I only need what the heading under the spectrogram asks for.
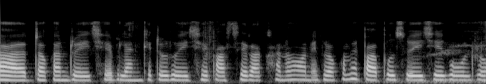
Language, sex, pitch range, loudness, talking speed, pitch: Bengali, female, 195-210 Hz, -19 LUFS, 170 wpm, 205 Hz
